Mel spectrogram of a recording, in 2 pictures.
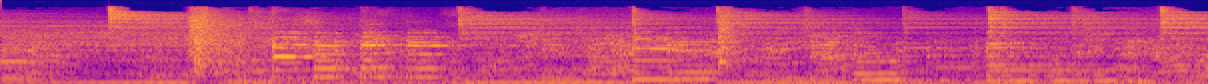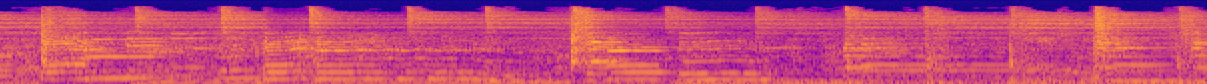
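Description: Live blues trio jamming: electric guitar playing a lead line with bent notes over sustained electric bass notes and a Tama drum kit keeping a steady beat.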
